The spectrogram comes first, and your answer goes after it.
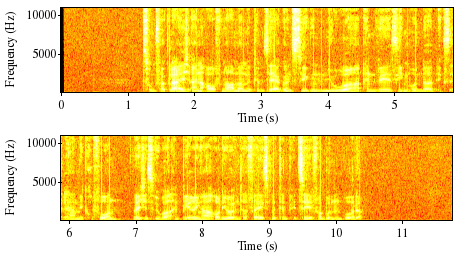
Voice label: Neewer NW700 an Behringer

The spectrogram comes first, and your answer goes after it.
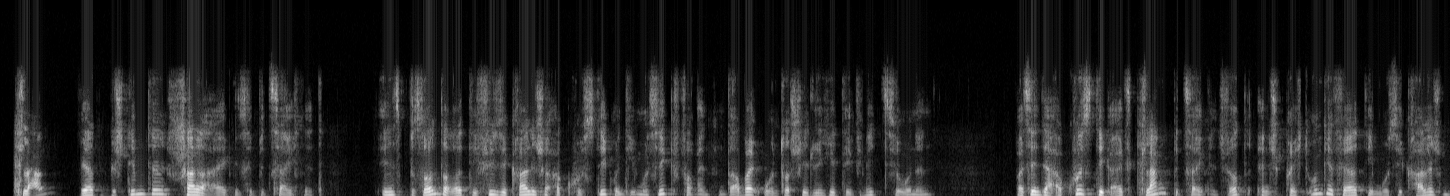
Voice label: Mikrofon

